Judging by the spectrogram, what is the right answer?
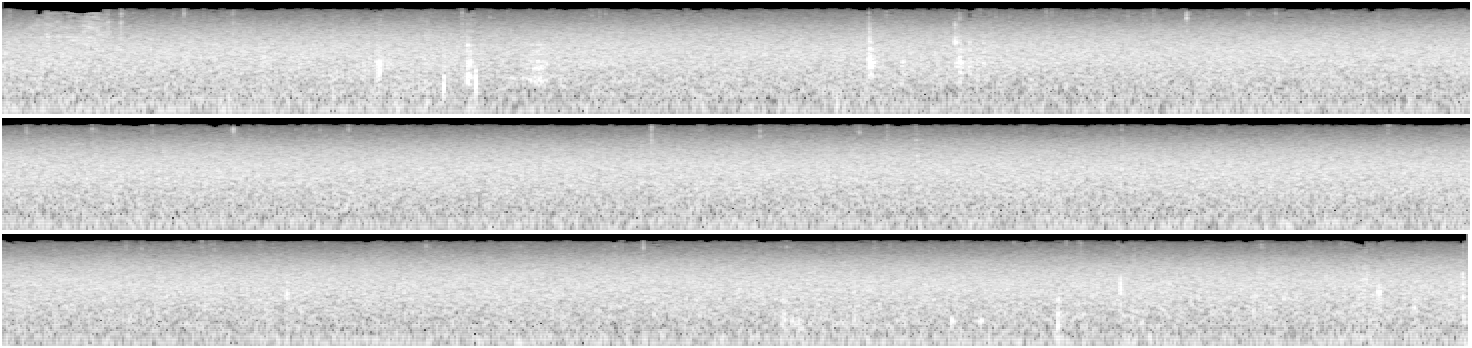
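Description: Steady rushing of a river, with a handful of sharp crackles and pops from a wood bonfire in the first five seconds or so.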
